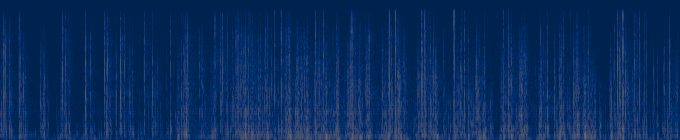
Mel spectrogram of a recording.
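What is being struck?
Foil-lined plastic chip bag.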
